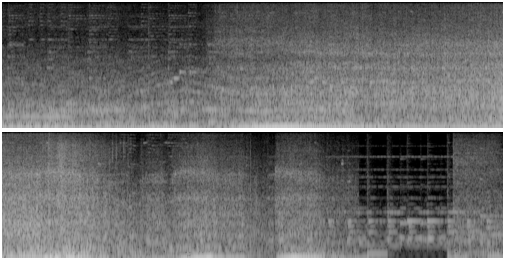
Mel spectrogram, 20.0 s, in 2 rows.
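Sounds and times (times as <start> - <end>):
rock crashing and rumbling: 10.5 - 12.8.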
